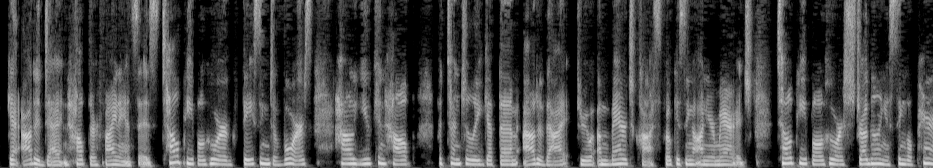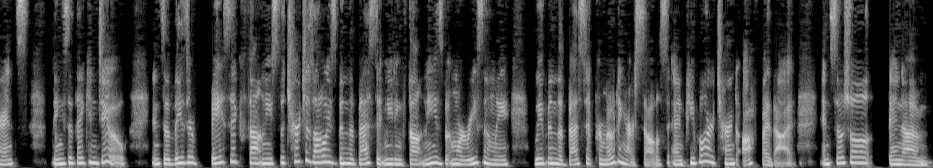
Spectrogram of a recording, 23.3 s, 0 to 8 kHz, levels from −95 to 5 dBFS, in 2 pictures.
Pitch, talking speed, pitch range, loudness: 220 Hz, 215 wpm, 195-250 Hz, -17 LUFS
